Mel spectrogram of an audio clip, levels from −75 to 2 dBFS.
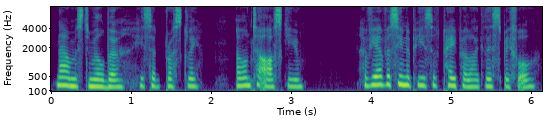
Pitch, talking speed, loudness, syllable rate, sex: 210 Hz, 215 wpm, -17 LUFS, 6.3 syllables/s, female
